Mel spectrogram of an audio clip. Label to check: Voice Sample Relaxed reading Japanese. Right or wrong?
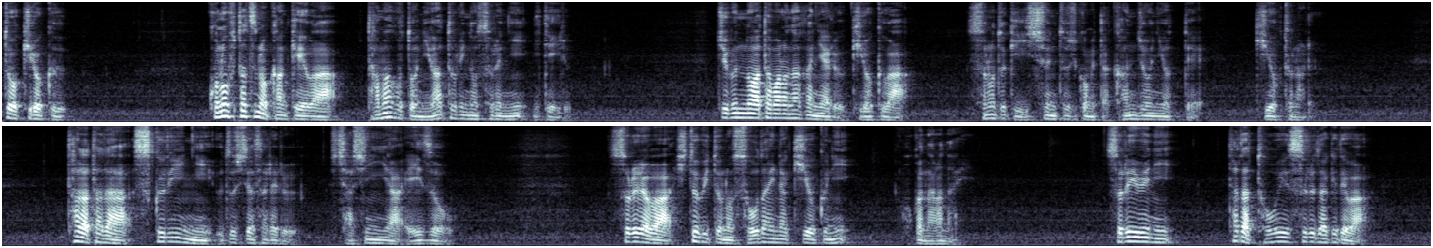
Right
